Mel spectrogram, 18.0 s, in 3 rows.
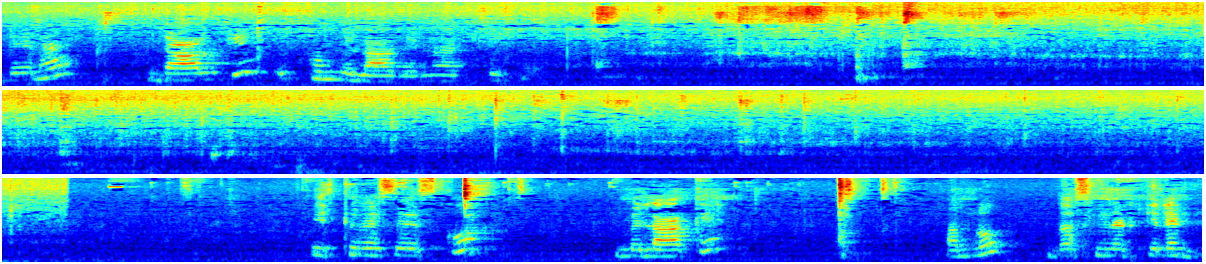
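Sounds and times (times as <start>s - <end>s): vegetables sizzling in hot oil: 0.0s - 12.4s.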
